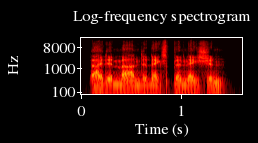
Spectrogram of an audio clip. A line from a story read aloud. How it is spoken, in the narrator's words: Succo growled, his voice reverberating from a mechanical larynx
